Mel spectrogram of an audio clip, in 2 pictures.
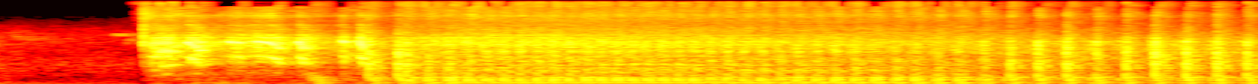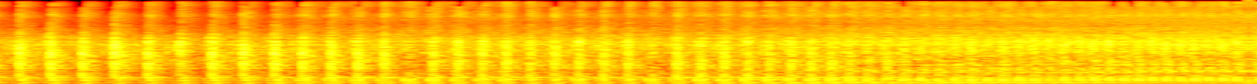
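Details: Multi-cylinder motorcycle on first start after a second carburetor cleaning with a home-made cleaner (cables not yet fitted; it previously died on quick throttle): catches after a brief crank, even idle, clean throttle blips, no stumbling; normal start and revving.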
